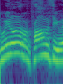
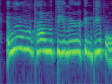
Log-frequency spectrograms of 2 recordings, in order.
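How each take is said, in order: First: Slightly higher, earnest reassurance; earnest American reassuring a Canadian visitor; sincere apologetic American. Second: Much higher, fast and eager reply; Canadian envoy eagerly reassuring friendly Americans; Canadian representative. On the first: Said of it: "they're like". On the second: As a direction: chirp it back like an eager official envoy. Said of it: "I got to be the Canadian representative, be like". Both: Retold or imitated.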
